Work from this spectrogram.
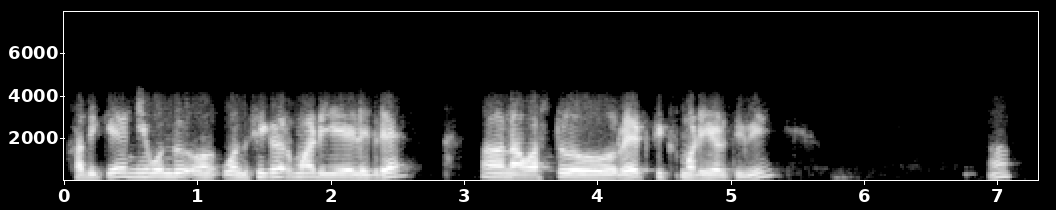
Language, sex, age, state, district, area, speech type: Kannada, male, 45-60, Karnataka, Davanagere, rural, conversation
